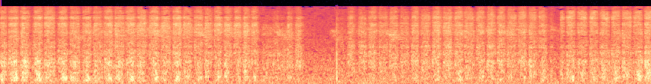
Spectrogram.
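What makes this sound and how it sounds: The side of a pencil lead is rubbed back and forth across a paper sketchbook page resting on a wooden desk to shade hair. The result is a steady, bright, scratchy rubbing with quick repeated strokes at roughly two per second, easing briefly near the middle before continuing.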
